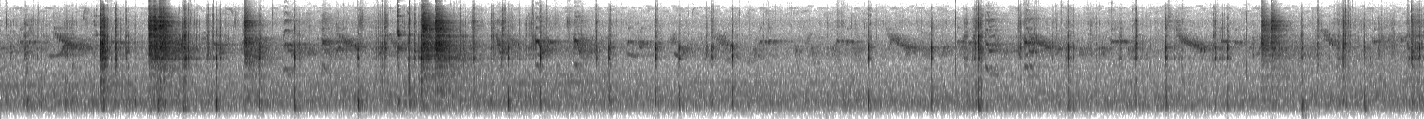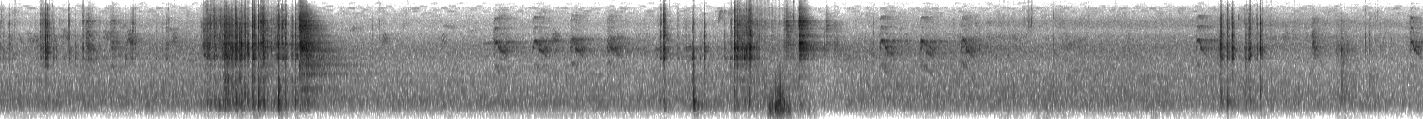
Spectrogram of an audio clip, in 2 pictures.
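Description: Blue jay and red-winged blackbird pecking and rummaging among sunflower seeds and in-shell peanuts on a wooden feeder board: quick, irregular taps and clicks of beaks, seeds and shells. About halfway through comes a denser clatter lasting about a second, and a few seconds later a single heavier thump.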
